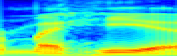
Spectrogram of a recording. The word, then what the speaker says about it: Mejia: And he connected us to a lady named Maria Mejia, or Mejia is how you pronounce her last name.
